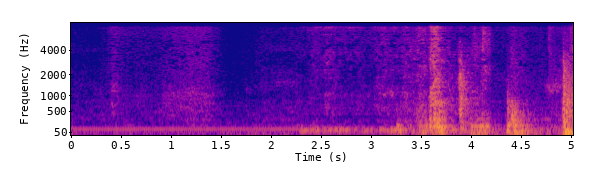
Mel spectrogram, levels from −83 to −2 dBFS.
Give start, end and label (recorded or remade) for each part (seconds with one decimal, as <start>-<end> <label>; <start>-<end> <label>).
0.0-2.3 recorded; 2.3-4.2 remade; 4.2-5.0 recorded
